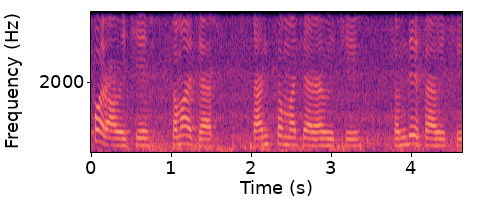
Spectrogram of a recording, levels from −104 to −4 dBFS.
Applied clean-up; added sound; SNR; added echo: none; Drum / Drum kit; 19 dB; none.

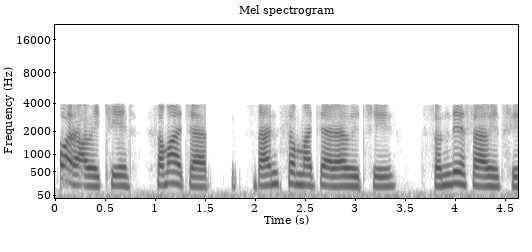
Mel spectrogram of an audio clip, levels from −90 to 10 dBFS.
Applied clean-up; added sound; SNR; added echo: neural diffusion model UNIVERSE++.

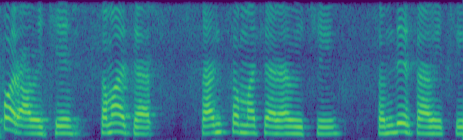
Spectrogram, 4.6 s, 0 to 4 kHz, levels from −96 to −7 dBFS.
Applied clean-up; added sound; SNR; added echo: neural mask model Resemble Enhance denoiser.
